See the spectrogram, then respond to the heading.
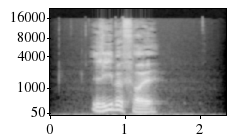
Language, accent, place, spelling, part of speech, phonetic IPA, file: German, Germany, Berlin, liebevoll, adjective, [ˈliːbəˌfɔl], De-liebevoll.ogg
- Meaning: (adjective) 1. loving 2. affectionate; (adverb) lovingly, affectionately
